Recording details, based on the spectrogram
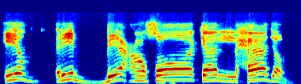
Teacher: Jadi ba yang pertama ini dimasukkan ke dalam ba yang kedua. Jangan sampai dibaca terpisah. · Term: idgham mutamasilain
